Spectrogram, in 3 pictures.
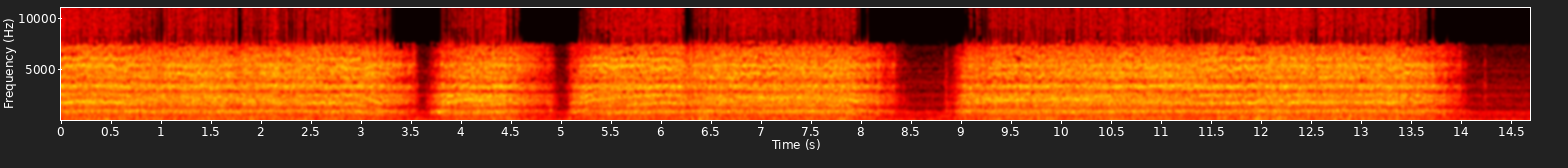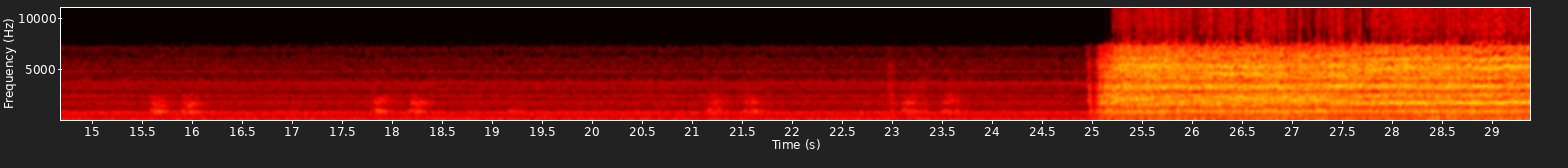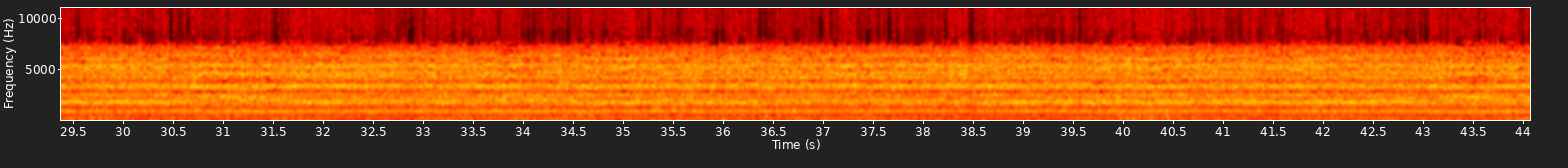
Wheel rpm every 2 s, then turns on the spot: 210, 150, 100, 200, 80, 210, 190, 0, 0, 0, 0, 0, 70, 220, 220, 220, 230, 230, 230, 230, 230, 230.
none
